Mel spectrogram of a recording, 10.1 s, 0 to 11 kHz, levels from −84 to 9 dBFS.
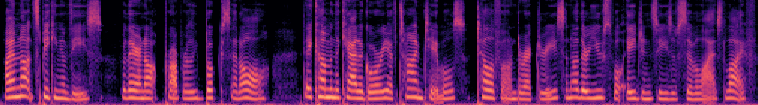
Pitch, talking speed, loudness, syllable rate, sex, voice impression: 225 Hz, 185 wpm, -17 LUFS, 5.9 syllables/s, female, feminine, adult-like, tensed, slightly hard, clear, fluent, intellectual, calm, elegant, slightly strict, slightly intense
